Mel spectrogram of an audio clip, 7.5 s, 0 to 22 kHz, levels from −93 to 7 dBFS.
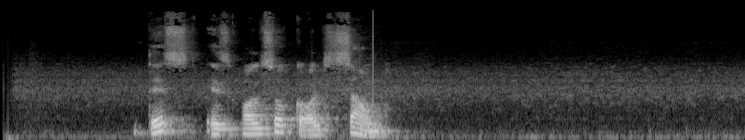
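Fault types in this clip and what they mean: Clock drift buffer slips: from 0.83 s to 6.62 s a click recurs every 1.44 s, about five times, likely from two devices on separate clocks drifting apart. Each fits a few dozen samples dropped or repeated, a spacing pointing to roughly 500 ppm mismatch.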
